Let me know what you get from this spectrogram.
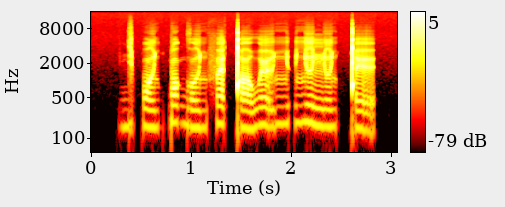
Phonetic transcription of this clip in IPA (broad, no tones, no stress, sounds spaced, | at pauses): ɟ ɪ p ɔ ʎ k͡p ɔ ɡ o ʎ f ɛ ǃ ʌ w ø ʎ | ʎ ɤ ɲ ɔ ʎ ǃ ɪ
